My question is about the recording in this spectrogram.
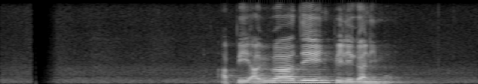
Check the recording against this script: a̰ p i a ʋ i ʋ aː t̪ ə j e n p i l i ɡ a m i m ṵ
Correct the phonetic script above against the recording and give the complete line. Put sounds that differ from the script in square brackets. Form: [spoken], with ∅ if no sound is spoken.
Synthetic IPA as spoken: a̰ p i a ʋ i ʋ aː [d̪] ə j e n p i l i ɡ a [n] i m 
